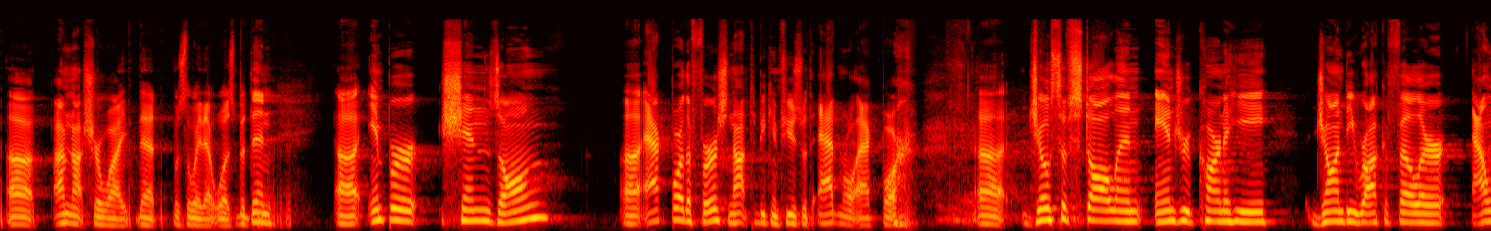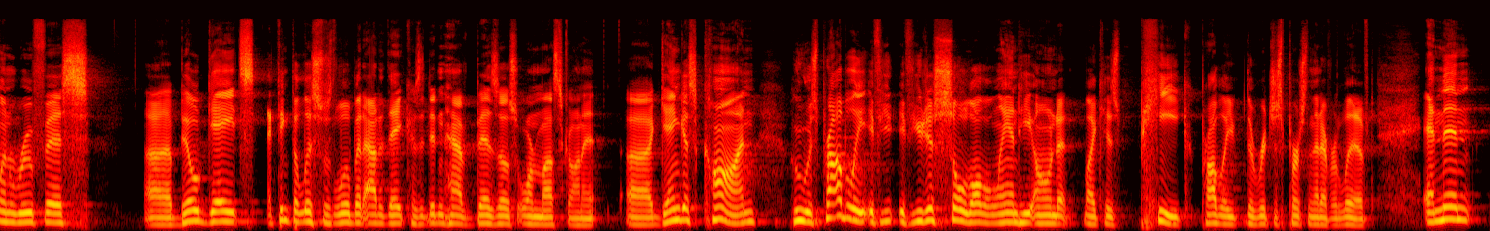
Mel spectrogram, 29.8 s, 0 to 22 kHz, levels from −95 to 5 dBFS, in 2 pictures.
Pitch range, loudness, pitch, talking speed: 140-180 Hz, -31 LUFS, 160 Hz, 180 wpm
